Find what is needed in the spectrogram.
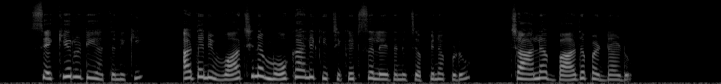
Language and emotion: Telugu, sad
